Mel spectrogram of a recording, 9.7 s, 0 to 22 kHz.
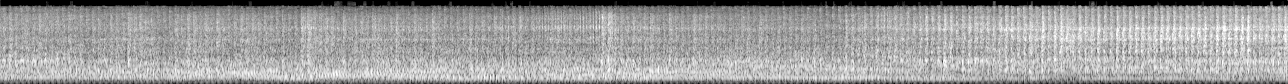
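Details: Yamaha Cygnus 125X FI (150) scooter that won't move, no drive to the wheel, belt possibly broken, FI lamp blinking at key-on: steady, fast, slightly uneven engine clatter with no clear knock pattern, cause unidentified.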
